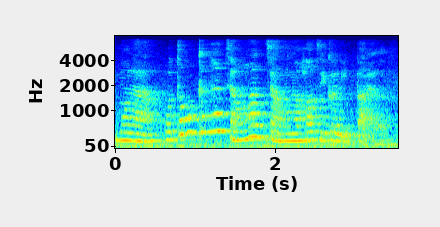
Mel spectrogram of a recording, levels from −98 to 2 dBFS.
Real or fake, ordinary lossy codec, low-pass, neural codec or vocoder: real; none; 7.2 kHz; none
